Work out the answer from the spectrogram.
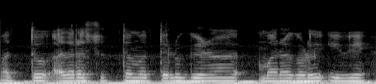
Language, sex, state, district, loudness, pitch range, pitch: Kannada, male, Karnataka, Bidar, -15 LUFS, 120-150 Hz, 150 Hz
